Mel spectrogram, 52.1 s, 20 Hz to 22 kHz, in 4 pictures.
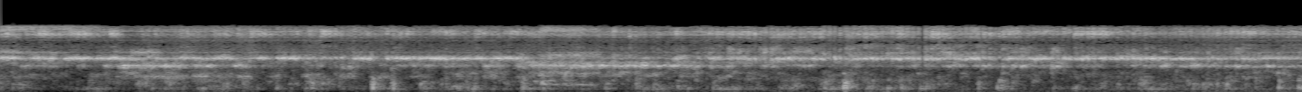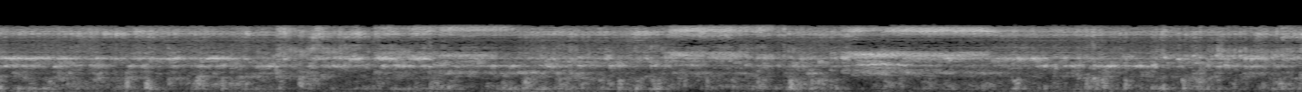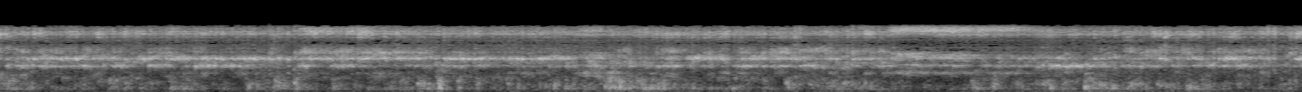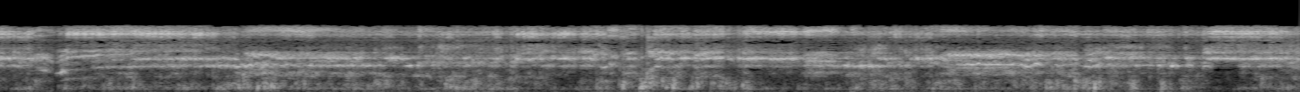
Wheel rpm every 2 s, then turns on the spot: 160, 160, 170, 160, 160, 160, 160, 160, 160, 160, 160, 160, 160, 160, 160, 160, 160, 160, 160, 150, 150, 160, 160, 160, 160, 160.
none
